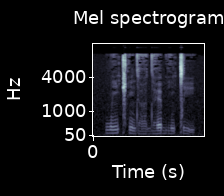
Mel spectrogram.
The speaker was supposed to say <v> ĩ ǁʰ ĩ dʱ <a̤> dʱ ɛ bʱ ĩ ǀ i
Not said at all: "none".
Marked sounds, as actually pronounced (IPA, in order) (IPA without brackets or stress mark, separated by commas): w, a̤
